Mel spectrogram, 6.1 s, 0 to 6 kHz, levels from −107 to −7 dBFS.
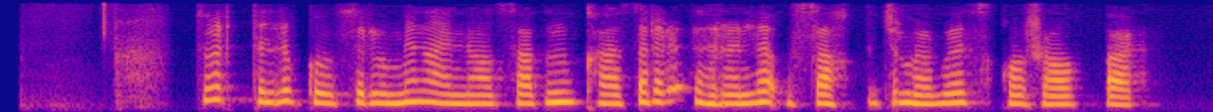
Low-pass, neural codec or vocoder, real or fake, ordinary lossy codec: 5.4 kHz; codec, 16 kHz, 1.1 kbps, Voila-Tokenizer; fake; none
